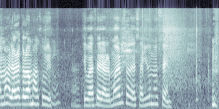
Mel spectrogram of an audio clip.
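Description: A young girl talks close by in a lively, sing-song voice.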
